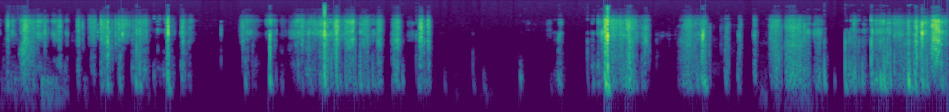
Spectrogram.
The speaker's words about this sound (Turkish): Mikrofonun süngeri çıkmış onu taktı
